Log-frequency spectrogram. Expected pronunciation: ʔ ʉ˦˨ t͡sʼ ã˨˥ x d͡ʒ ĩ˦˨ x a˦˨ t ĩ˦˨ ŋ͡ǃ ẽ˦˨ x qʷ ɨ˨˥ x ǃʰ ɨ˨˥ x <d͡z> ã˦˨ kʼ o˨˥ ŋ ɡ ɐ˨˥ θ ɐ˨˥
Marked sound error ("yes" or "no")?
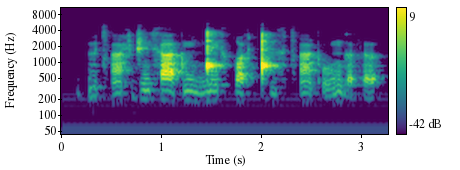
yes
